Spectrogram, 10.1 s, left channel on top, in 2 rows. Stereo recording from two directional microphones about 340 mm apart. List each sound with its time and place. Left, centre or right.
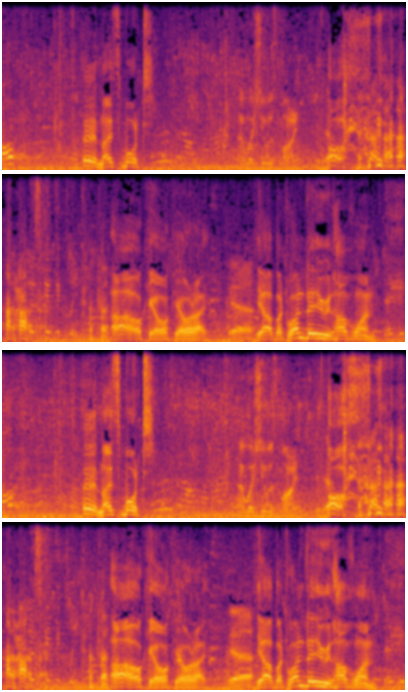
1.0 s speech: centre
3.0 s speech: centre
4.1 s speech: centre
6.4 s speech: centre
7.9 s speech: right
8.2 s speech: centre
